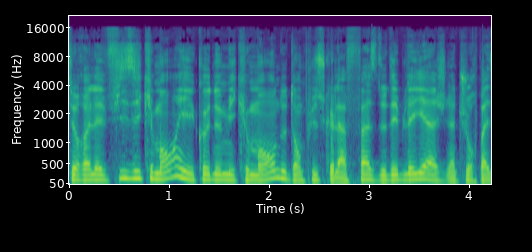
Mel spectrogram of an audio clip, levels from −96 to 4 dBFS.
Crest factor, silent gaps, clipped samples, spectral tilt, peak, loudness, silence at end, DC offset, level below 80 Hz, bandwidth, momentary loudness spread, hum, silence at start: 14 dB; none; under 0.1%; -5.5 dB/octave; 0 dBFS; -15 LUFS; 0 s; under 0.1%; -48 dBFS; 16.5 kHz; 3 LU; none; 0 s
